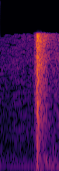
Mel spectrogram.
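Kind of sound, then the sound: human body sound, hand slap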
